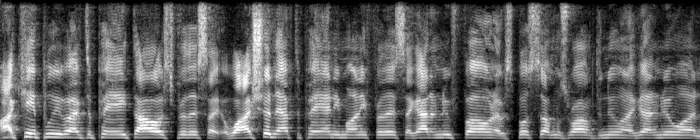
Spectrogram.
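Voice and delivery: acted-out yelling. Retelling a customer berating a store worker, retelling his yell. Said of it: "the guy starts yelling at the woman saying".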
